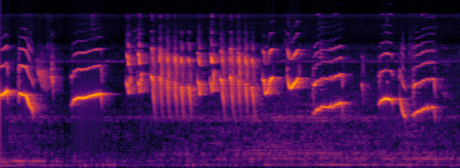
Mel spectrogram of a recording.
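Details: Horsfield's babbler song played to get other babblers singing: sliding whistles, a long run of rapid rattling notes, then clear rising and downslurred whistles with a soft low hum behind.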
